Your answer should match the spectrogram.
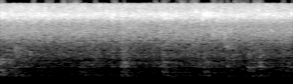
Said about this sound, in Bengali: বাদামটা একটু লাল লাল করে ভেজে নেব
